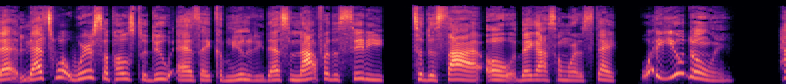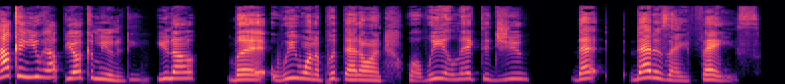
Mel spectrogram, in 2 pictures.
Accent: Texas, United States; I'm a Texan.

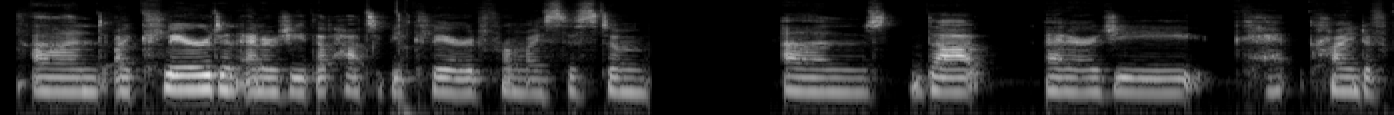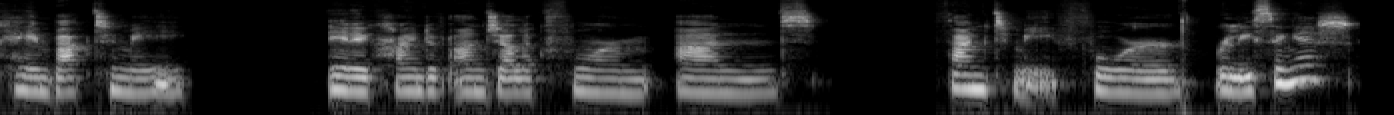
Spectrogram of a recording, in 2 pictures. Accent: Ireland; I'm obviously Irish, and my mother is Irish, my dad is Dutch.

